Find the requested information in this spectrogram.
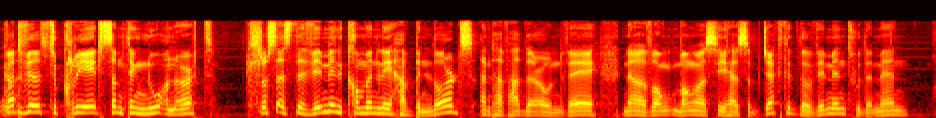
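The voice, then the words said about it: Deliberately bad German accent. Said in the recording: “A kind of stupid, like a terrible German accent?”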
